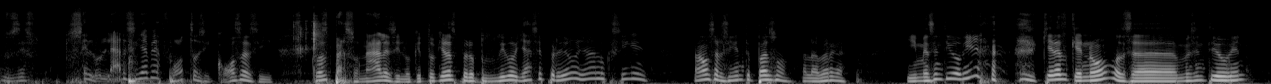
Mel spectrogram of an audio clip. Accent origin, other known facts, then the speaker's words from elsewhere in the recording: Mexico; soy mexicano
